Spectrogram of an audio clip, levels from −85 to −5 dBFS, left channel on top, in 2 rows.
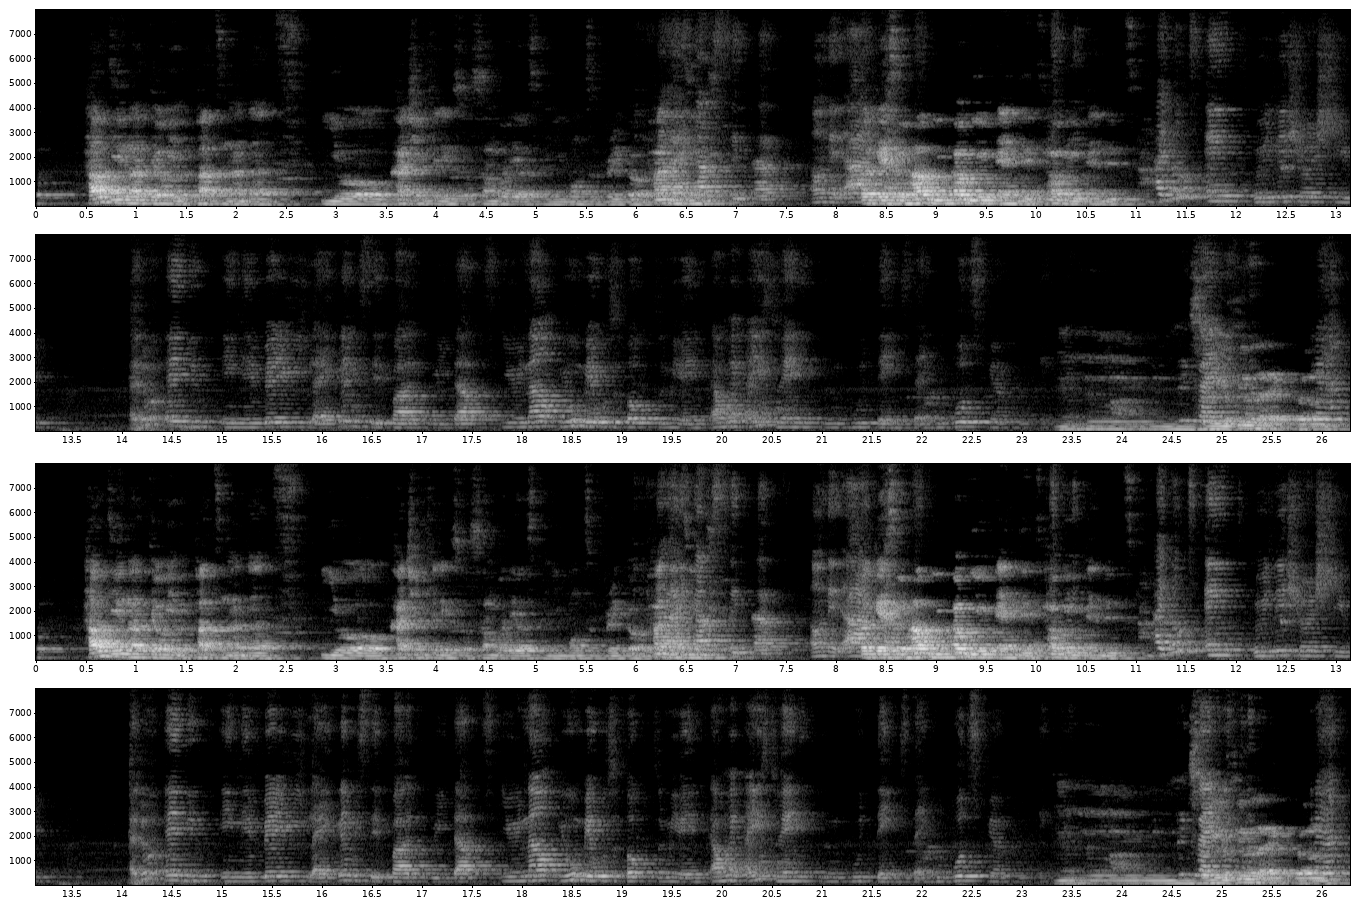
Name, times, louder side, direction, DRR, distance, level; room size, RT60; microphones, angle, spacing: voice 1, 0.5-2.5 2.8-6.7 8.2-11.2 23.3-26.1, right 1 dB, 75° right, -3 dB, 0.8 m, -27 dB
voice 2, 5.9-7.4 7.7-8.7 9.7-10.0 10.3-10.4 11.2-13.1 14.1-17.5 17.8-22.9 23.2-23.3 24.5-25.4 25.9-26.1, right 2 dB, 40° right, -3 dB, 0.3 m, -38 dB
2.7 x 2.3 x 3.0 m, 1.2 s
head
